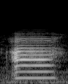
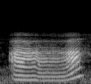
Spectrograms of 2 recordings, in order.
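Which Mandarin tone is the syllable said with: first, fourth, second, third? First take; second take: first; third. First: It is said with the high first tone. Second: It is said with the third tone. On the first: "First tone, or 第一声 A" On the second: "第第第三声 third tone A"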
